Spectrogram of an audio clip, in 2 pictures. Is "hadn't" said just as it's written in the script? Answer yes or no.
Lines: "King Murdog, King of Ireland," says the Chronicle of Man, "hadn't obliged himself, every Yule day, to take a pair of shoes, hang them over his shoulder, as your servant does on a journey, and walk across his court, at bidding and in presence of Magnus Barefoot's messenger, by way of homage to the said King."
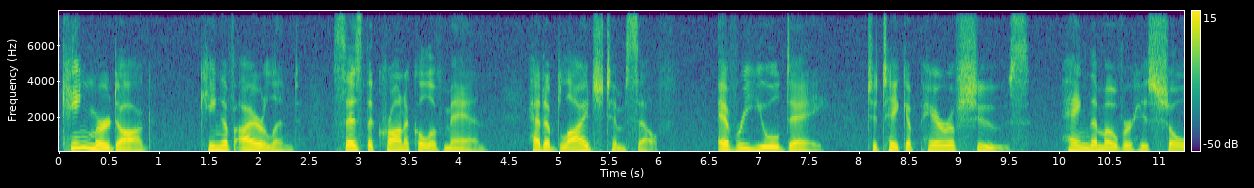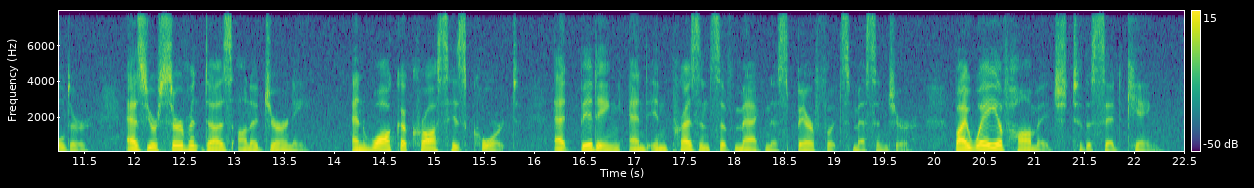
no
